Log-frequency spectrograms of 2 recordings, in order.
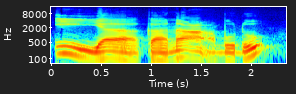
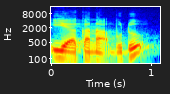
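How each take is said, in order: First: The y sound is held and doubled. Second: The y sound is short and single. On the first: It means you alone we worship. The speaker calls it right. "harus pakai tasydid" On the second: It changes the meaning to sunlight we worship. The speaker calls it wrong. "tidak pakai tasydid"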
